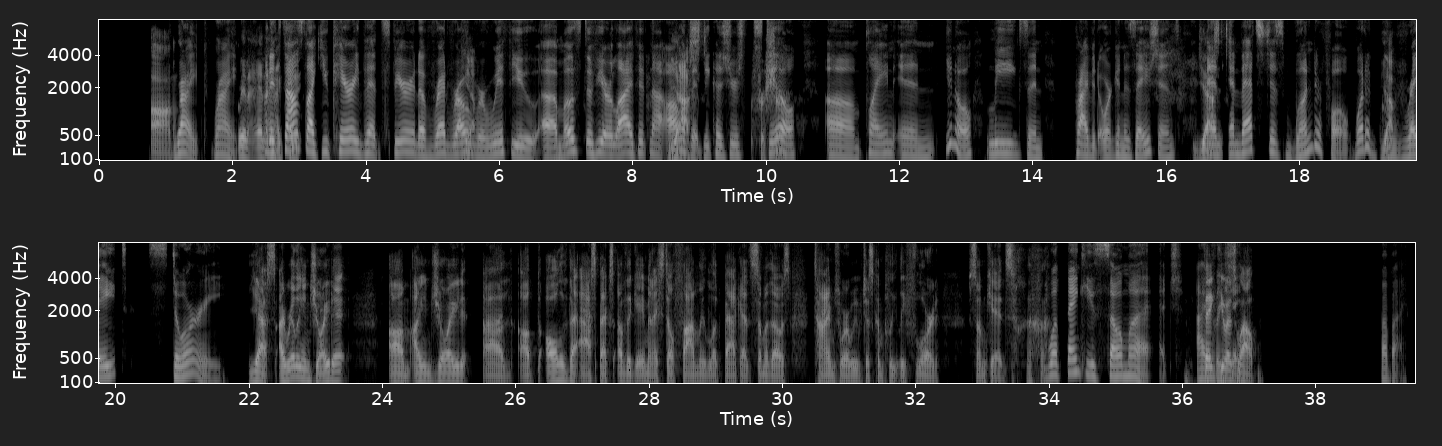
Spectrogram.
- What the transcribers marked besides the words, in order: tapping; unintelligible speech; other background noise; chuckle
- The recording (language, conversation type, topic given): English, podcast, How did childhood games shape who you are today?
- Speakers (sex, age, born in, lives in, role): female, 60-64, United States, United States, host; male, 35-39, United States, United States, guest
